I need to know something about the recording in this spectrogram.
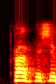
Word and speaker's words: prophet: prophet. 경제적인 이득, profit하고 발음은 똑같아요. 글자만 아, 다르고. 네. 근데 prophet이 뭐 하는 사람이냐?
